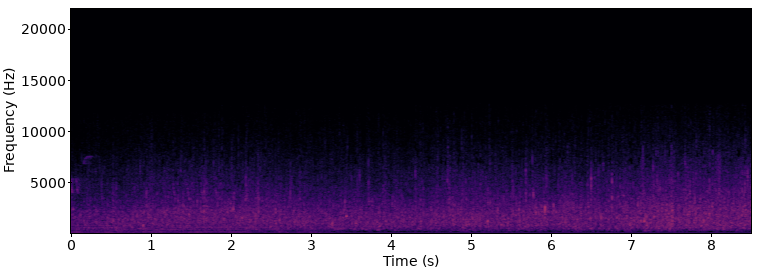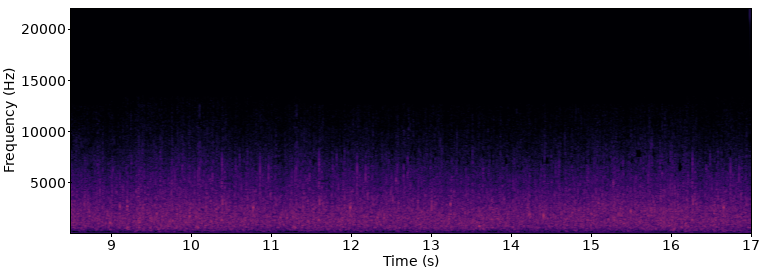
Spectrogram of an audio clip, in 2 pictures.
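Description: Small woodland stream running over rocks: a steady rush of flowing water. Background music fades out in the first few seconds.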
